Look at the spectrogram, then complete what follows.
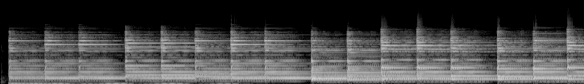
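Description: An electronic house song plays on Top Latino Radio: loud, bright layered synth chords pulse in a steady rhythm of repeated stabs with a washy, effected sheen. No singing or talking is heard.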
